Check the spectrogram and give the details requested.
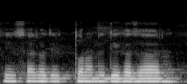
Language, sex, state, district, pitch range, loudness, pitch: Chakma, male, Tripura, West Tripura, 140-145 Hz, -15 LUFS, 140 Hz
